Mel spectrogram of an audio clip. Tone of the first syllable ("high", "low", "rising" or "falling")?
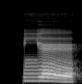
falling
